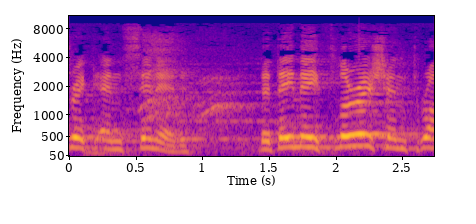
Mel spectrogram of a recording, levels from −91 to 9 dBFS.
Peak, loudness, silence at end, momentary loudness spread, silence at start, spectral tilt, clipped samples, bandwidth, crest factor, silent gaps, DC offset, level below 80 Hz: 0 dBFS; -15 LUFS; 0 s; 17 LU; 0 s; -5 dB/octave; under 0.1%; 8.8 kHz; 16 dB; none; under 0.1%; -58 dBFS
